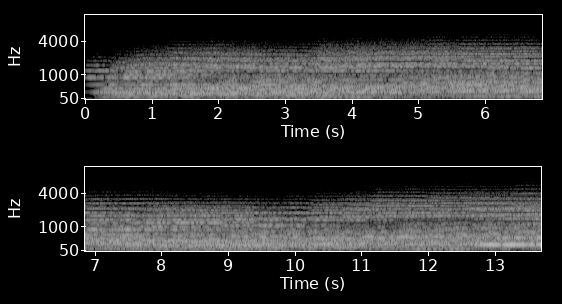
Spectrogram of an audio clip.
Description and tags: Micron Pad Attack
Alesis Micron Stuff, The Hi Tones are Kewl.
acid, alesis, ambient, base, bass, beats, chords, electro, glitch, idm, kat, leftfield, micron, synth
